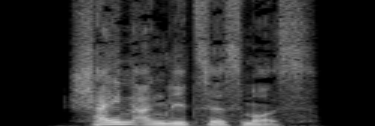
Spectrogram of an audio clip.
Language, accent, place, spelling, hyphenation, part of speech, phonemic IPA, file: German, Germany, Berlin, Scheinanglizismus, Schein‧an‧g‧li‧zis‧mus, noun, /ˈʃaɪ̯nʔaŋɡliˌt͡sɪsmʊs/, De-Scheinanglizismus.ogg
- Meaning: pseudo-anglicism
